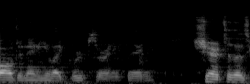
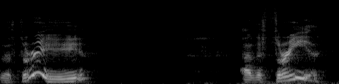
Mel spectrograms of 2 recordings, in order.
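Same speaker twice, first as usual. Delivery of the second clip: voice breaking on the words, cracking and pitched up; 9 semitones higher, 5 dB louder than usual. Talking through a horse race field, the speaker's voice cracks again. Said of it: "again it cracked again".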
